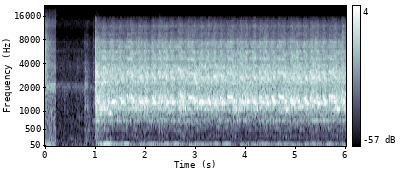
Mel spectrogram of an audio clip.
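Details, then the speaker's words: 1981 Corvette with renewed engine just installed, choke readjusted: after a click the starter cranks steadily for five seconds at an even rhythm but the engine never fires; cranks, no start, cause unknown. "See what happens. Nada. Nada. Nada, yada, nada."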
